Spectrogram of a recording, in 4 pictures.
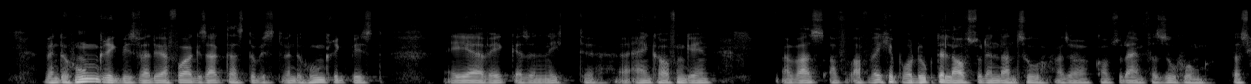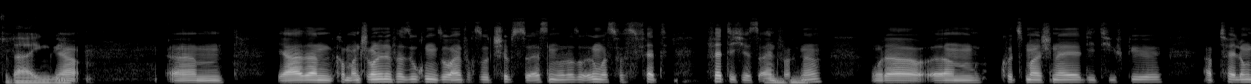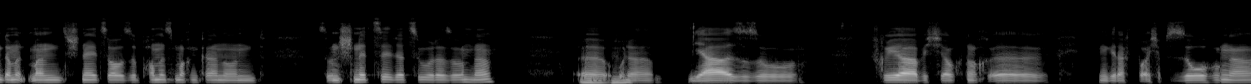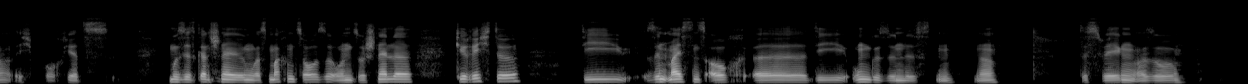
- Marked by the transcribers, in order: "läufst" said as "laufst"; other background noise; distorted speech
- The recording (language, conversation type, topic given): German, podcast, Welche Tricks nutzt du beim Einkaufen, um dich gesund zu ernähren?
